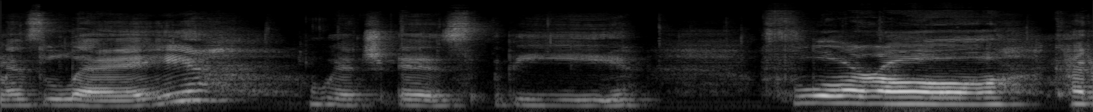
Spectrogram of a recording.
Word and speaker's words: Lei: Um, mom's name is Lei, which is the floral kind of necklace that um that Hawaiians wear or greet you with.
